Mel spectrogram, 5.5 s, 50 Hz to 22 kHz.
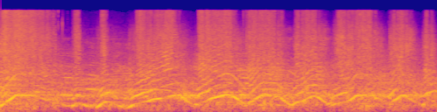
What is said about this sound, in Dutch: Er was een launch event door Red Bull Racing en Mercedes Formule 1 team. Max Verstappen was er niet bij, maar Perez wel. En die ging even met zijn V8, vroeger hadden ze V8's nog, ging even de strip op met de auto.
